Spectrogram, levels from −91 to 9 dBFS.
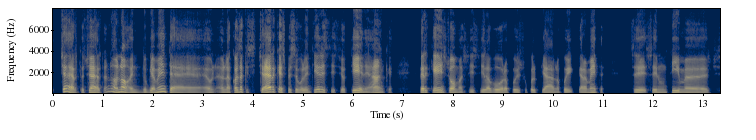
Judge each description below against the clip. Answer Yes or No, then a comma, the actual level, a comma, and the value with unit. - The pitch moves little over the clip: No, average, 4.6 semitones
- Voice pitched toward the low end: No, medium, 145 Hz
